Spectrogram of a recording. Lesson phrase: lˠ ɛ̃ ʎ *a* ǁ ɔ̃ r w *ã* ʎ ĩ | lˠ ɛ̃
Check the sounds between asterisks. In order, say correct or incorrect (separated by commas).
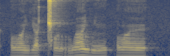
correct, correct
